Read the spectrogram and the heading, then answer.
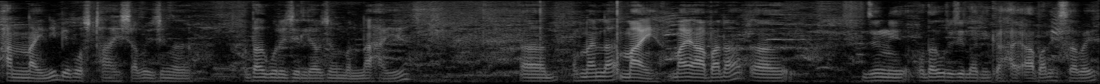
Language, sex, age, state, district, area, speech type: Bodo, female, 30-45, Assam, Udalguri, urban, spontaneous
